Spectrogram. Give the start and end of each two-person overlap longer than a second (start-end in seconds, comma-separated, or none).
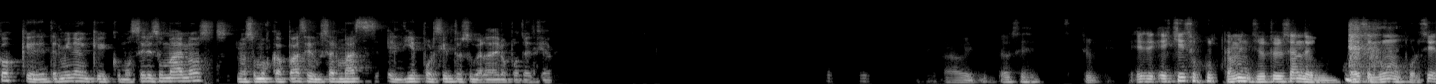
none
